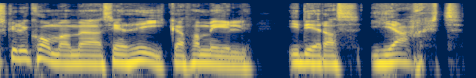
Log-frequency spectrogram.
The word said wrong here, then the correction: yacht: säger man yacht? Du som är bra på tyska uttal. Yacht. Yacht, säger man då ja.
